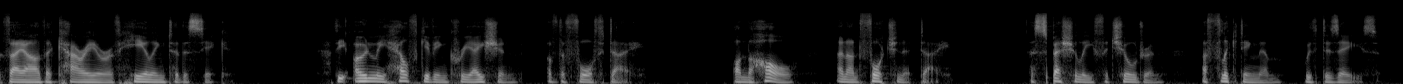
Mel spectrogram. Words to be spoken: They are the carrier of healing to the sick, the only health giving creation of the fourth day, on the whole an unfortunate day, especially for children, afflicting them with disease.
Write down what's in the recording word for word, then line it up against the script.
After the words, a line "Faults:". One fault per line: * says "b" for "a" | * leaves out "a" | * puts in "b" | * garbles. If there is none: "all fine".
They are the carrier of healing to the sick, the only health giving creation of the fourth day, on the whole an unfortunate day, especially for children, afflicting them with disease.
Faults:
all fine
